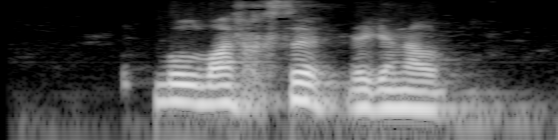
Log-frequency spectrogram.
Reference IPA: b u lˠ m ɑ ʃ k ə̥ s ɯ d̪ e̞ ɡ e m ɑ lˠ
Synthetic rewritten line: b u lˠ b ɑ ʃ q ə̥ s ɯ d̪ e̞ ɡ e n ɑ lˠ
